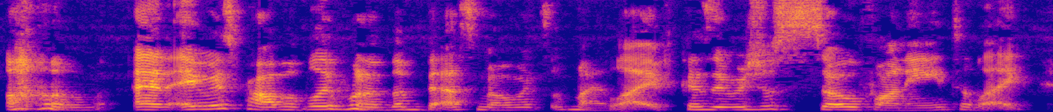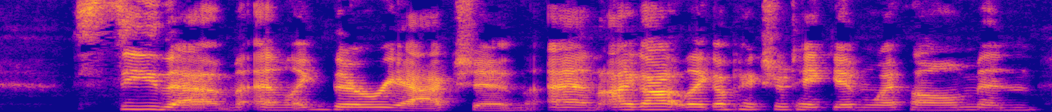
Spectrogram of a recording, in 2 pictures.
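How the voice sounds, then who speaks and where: A woman's voice: medium pitch, normal speed, a bit bright. A young woman hosting her own vlog, telling a funny story in a chatty way with lots of fillers and laughs. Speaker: vlog host. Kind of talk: casual storytelling.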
